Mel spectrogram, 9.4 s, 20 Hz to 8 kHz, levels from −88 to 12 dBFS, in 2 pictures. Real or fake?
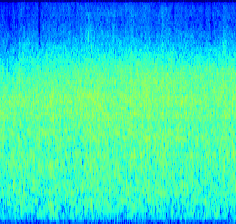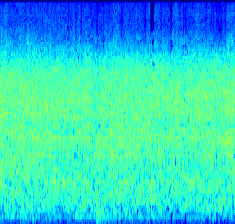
fake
